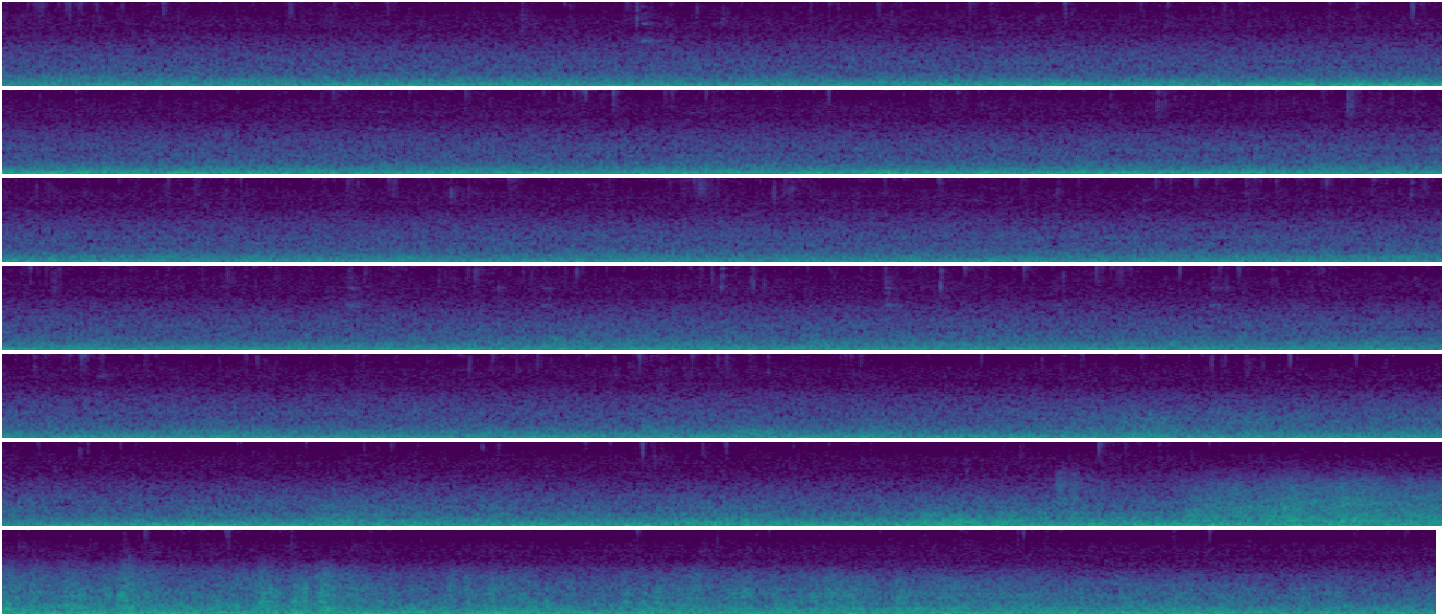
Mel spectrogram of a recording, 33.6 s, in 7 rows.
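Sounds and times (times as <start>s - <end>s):
city background noise: 0.0s - 33.5s
thunderstorm: 3.7s - 10.8s, 22.8s - 33.5s.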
